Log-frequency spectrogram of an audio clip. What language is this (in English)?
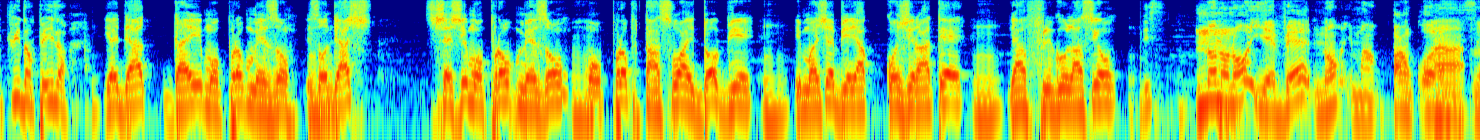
French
